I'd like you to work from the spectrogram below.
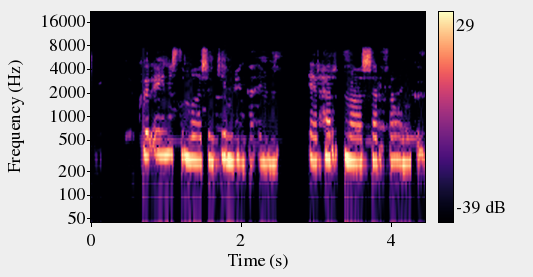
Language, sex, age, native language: Icelandic, female, 13, Icelandic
